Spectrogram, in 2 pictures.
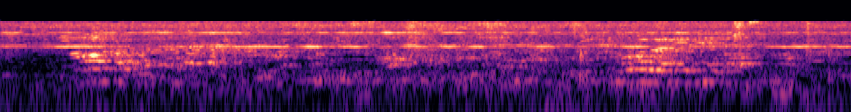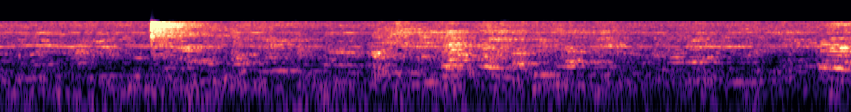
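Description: Faint, indistinct voices of people murmuring, over a thin steady high-pitched tone, with one sharp click about five seconds in.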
